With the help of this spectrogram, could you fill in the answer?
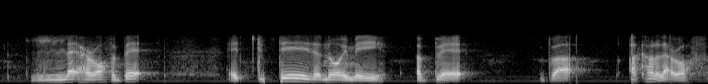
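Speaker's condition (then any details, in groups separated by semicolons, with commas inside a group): Stammer; still present at 32; still has stammer at 32; stammered ordering a beer on First Dates TV show, date finished words, spoke over; repeated sounds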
